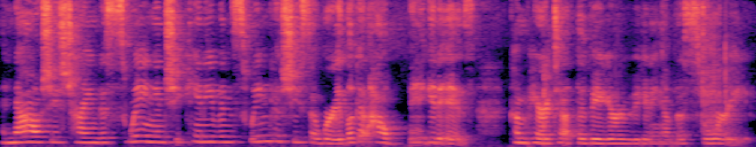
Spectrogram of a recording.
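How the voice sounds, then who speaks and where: A woman teacher reading a picture book aloud to young children, expressively, pausing to ask them simple questions. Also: sits high, fairly even intonation, vocal fry. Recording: roomy echo, distant microphone.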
